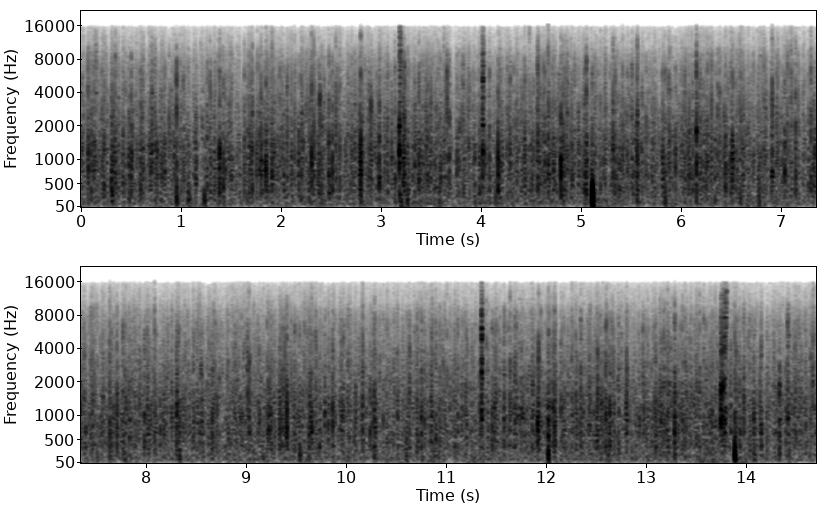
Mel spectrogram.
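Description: Steady rain pattering on the tent fly, heard from inside the tent, with scattered sharp ticks through it.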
